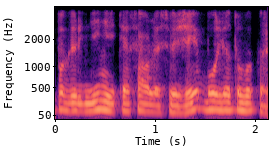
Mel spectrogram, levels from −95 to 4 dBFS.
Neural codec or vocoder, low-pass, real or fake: codec, 16 kHz, 16 kbps, FreqCodec, smaller model; 3.6 kHz; fake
